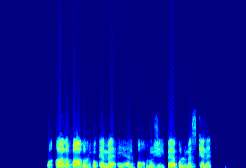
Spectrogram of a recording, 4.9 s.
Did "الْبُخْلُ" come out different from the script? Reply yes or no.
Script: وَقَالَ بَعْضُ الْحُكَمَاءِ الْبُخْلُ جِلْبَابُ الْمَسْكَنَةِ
no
